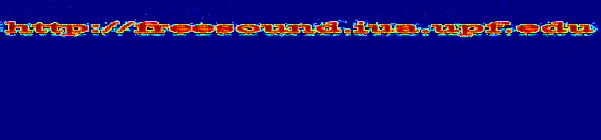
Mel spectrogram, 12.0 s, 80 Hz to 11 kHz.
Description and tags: you can see it looking at the spectrogram. In Audacity, for example, select the spectrum view instead of the more commonly used waveform view. To get a decent resolution the spectrogram should have a relatively narrow FFT band (1024 or above), results are best in grayscale. The original stereo audio file was produced with GNU/GPL Enscribe 0.0.4 by Jason Downer, then converted to a single channel with Audacity
enscribe, steganography, watermark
